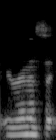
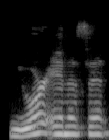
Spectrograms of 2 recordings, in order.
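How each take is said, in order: First: It is said quickly, with no breath between repeats. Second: It is said slowly, with a breath after it. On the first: The speaker calls it wrong. "That's not what I mean" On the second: The speaker calls it right. "take a breath"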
